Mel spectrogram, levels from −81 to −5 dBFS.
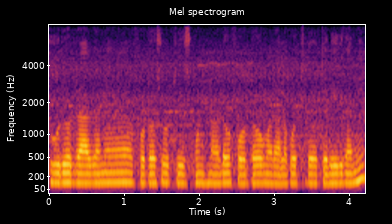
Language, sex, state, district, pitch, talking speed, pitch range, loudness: Telugu, male, Andhra Pradesh, Visakhapatnam, 120 Hz, 170 wpm, 120-125 Hz, -19 LUFS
